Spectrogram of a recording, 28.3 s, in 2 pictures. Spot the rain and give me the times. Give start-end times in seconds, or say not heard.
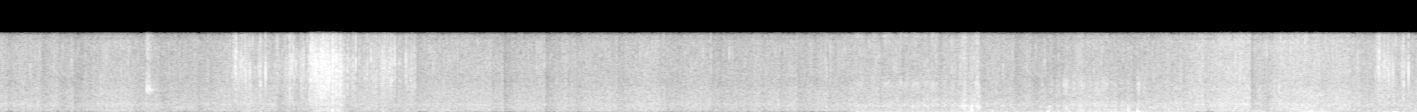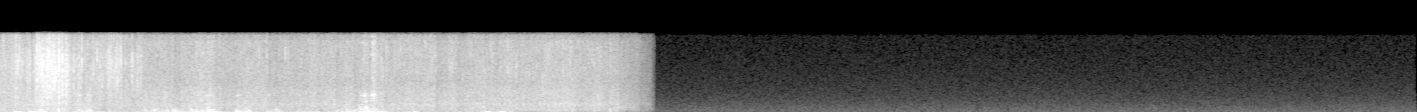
0.0-20.7.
